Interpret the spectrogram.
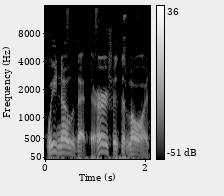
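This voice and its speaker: An older man, a deacon, reading scripture and praying from a podium on a dark church stage in a slow, solemn, measured way. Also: mid-range voice, very animated.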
